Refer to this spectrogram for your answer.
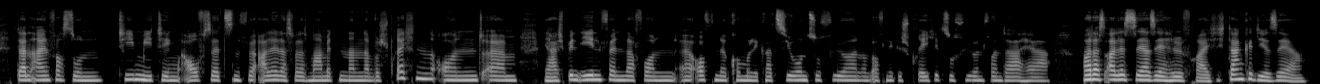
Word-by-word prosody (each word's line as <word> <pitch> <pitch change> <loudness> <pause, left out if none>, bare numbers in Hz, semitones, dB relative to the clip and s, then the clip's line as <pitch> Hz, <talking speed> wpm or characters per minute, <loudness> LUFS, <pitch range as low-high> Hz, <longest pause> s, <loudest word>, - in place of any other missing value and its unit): dann 200 -1 +3
einfach 205 +1 +1
so 195 0 -2
'n 185 0 +1
Teammeeting 200 -5 +1
aufsetzen 195 +2 -2
für 195 +1 -5
alle, 200 +2 0
dass 195 -2 -2
wir 190 - -2
das 180 - -3
mal 180 0 +2
miteinander 185 -1 -1
besprechen. 260 +9 -2
Und, 200 -2 0
ähm, 195 -1 +1 0.3
ja, 170 -1 +2
ich 170 - -6
bin 215 -2 +2
eh 210 +2 +5
'n 215 0 +3
Fan 210 -2 0
davon, 190 -1 -1
äh, 190 0 -3
offene 200 -1 -2
Kommunikation 190 +2 0
zu 200 +1 0
führen 190 0 -3
und 180 - -5
offene 185 +1 -6
Gespräche 185 +2 -6
zu 195 +1 -6
führen. 190 +1 -5
Von 190 0 -4
daher 170 -1 -3 0.3
war 220 - +7
das 230 -1 +6
alles 220 0 +5
sehr, 205 -2 +4
sehr 195 -1 +4
hilfreich. 165 -4 0
Ich 190 - -8
danke 240 +1 +4
dir 190 -4 +1
sehr. 165 -5 -1
195 Hz, 205 wpm, -27 LUFS, 185-205 Hz, 0.3 s, war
